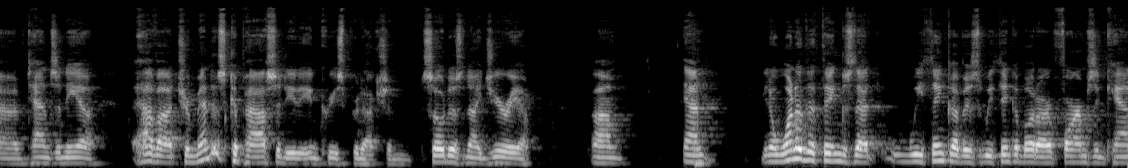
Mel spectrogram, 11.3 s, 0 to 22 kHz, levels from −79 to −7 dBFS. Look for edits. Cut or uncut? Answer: uncut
